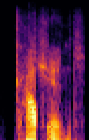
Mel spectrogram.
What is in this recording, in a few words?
"couchant", American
